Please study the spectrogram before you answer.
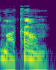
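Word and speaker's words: Macomb: special message for your friends at Henry Ford make hospitals yes I do and I like the way you say make him actually it is pronounced mome I'll try to remember that Al it's Larry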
